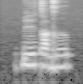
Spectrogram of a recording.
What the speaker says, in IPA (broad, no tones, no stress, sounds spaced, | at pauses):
ɓ y ɡ ɑ ɡ ɯ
